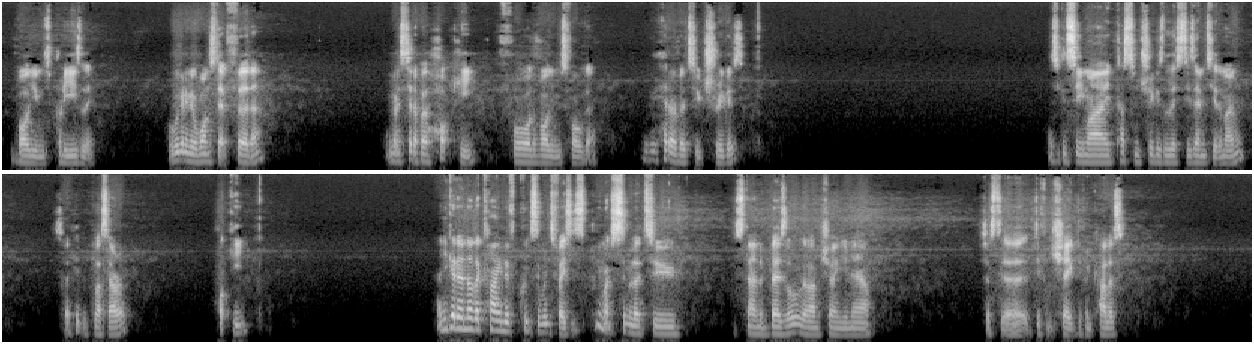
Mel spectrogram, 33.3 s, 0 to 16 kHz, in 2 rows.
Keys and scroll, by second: 4.7 Escape, 6.9 Escape.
